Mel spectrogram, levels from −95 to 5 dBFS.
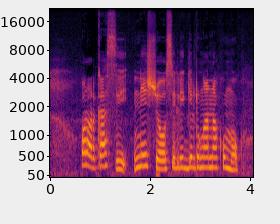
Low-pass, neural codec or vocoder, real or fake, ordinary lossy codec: none; vocoder, 44.1 kHz, 128 mel bands every 512 samples, BigVGAN v2; fake; none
